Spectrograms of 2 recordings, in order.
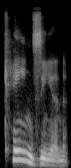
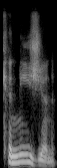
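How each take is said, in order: First: The first syllable sounds like the name Keynes. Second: The first syllable sounds unlike the name Keynes. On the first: The speaker calls it right. "This is pronounced Keynesian" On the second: The speaker calls it wrong. "you're going to hear people say Keynesian. That's actually incorrect"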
